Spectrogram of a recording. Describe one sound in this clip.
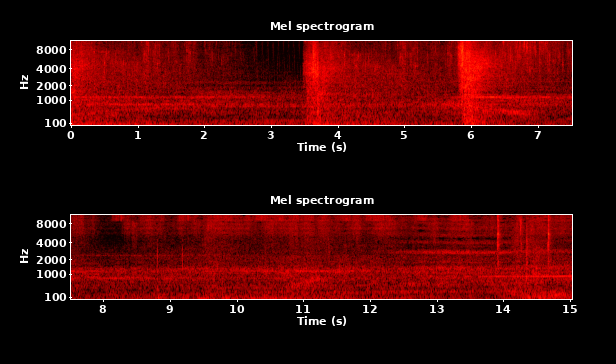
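Zombies groan and snarl close by.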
